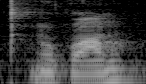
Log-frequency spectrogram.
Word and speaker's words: Mukuamu: I thought it was Muakuomu. How do you say it? – Mukuamu.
